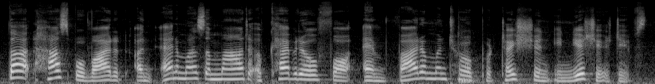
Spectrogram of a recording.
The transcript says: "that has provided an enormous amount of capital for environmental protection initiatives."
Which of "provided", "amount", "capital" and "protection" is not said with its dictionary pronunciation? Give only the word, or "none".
none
